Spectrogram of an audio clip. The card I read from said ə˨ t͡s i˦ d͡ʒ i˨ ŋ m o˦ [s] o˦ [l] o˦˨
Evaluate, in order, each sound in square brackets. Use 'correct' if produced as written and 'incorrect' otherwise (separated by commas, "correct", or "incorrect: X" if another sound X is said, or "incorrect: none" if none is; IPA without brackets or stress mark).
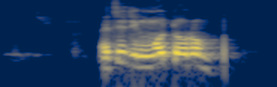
incorrect: t, incorrect: ɾ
